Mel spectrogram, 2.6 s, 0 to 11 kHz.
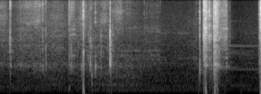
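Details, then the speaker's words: Leica R6.2 35mm SLR shutter firing at 1/125 s: crisp shutter snap. The mirror is soft on the upswing but gives a loud clunk coming back down, with slight camera vibration; normal operation. "And I found that the mirror is quite soft on the upswing, but when it comes back down, it makes a quite a a loud clunk as you can hear."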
